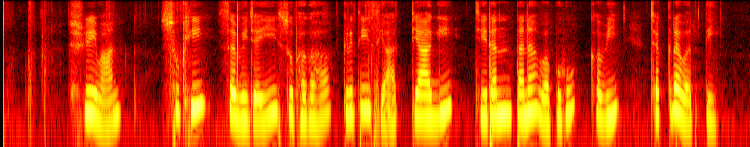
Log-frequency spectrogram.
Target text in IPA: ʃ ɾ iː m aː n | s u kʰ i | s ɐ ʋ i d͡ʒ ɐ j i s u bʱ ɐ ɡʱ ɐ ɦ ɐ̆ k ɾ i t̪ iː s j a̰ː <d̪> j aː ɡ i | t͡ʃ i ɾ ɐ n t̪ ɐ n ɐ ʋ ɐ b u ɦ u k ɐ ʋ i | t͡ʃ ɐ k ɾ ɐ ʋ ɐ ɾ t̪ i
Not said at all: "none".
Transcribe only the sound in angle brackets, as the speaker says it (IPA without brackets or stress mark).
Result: t̪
